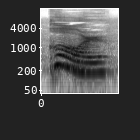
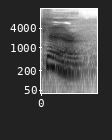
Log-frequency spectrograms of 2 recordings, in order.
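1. الحركة مفخمة وعميقة، صوت 'ah' غليظ. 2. الحركة مرققة وضيقة، صوت شبيه بـ'ee'. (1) "بينطق مفخم قلبوزي شويه لما يجي بعديه حرف الار" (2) "مش كير"

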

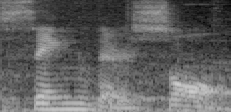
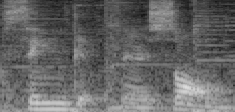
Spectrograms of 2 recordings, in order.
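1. ng结尾，没有g音。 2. ng后面接一个硬的g音。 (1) "咁就OK 嘅啦" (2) "個G 字會走出嚟嘅"

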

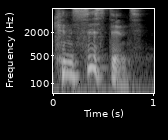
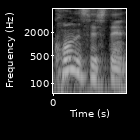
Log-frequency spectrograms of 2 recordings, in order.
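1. 最初の音節は'kin'に聞こえます。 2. 最初の音節は'con'に聞こえます。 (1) "これはkin" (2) "これはcon じゃなくて"

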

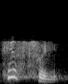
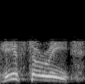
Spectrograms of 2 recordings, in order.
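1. 中间的元音省掉。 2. 中间的元音要读全。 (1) "一般都会把那o 那个a 也省掉" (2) "有些人在国外确实咬文嚼字要读成history"

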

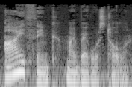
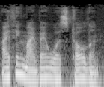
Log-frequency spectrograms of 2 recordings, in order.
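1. "I"에 강세가 있어요. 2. 강세가 있는 단어는 없어요. 모두 고르게 읽어요. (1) "I를 강하게 읽으면" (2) "제가 강세를 주지 않고 평범하게 읽으면"

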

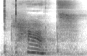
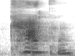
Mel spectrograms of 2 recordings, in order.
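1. Кінцеве t вимовляється з легким видихом повітря. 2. Кінцеве t зупиняється, і повітря не видихається. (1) "В кінці слова воно навіть занадто сильно вимовляється" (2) "А так ми кажемо cat"

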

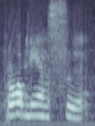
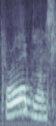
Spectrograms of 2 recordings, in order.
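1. Согласные смягчены, как в русском. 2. Согласные твёрдые, как в английском. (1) "Никогда не говорите по-английски problems" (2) "А в английском все значит твердо"

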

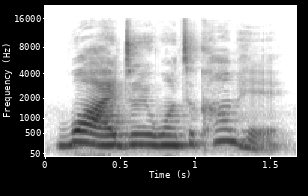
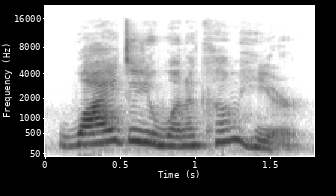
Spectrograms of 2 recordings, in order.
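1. O r no final de here é omitido. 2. O r no final de here é pronunciado.

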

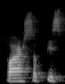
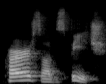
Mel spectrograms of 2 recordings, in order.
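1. শেষ শব্দটি সাধারণ 'p' ধ্বনি দিয়ে শুরু হয়। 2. শেষ শব্দটি 'sp' ধ্বনি দিয়ে শুরু হয়।

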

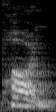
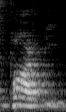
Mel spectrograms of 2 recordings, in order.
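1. La R se omite y la vocal se alarga. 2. La R después de la primera vocal se pronuncia. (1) "es party, party. Y alargas un poquito más" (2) "Esto no es party"

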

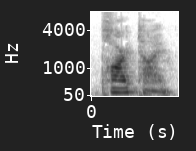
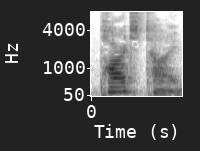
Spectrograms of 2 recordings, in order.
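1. "t"は落として、単語はつなげる。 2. 二つの単語は分かれていて、"t"は破裂させる。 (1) "次に母音が来ないときは音が消えます" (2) "っていう感じで分けるんじゃなくて"

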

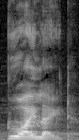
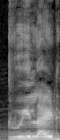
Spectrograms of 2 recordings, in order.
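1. पहले शब्दांश में 'eye' स्वर है। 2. पहले शब्दांश में 'ee' स्वर है। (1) "सही प्रोनंसिएशन है ट्वाइलाइट" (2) "कुछ लोग ट्वीलाइट भी बोलते हैं, जो गलत है"

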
